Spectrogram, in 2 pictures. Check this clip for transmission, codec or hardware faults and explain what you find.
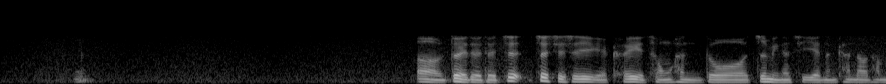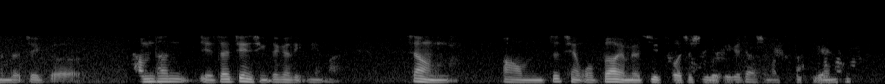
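Two echo-canceller faults appear in the second half of this speech, where both ends of the call seem to be talking at once.

Speech suppressed in double talk, at 10.17–10.29, 15.31–16.11 and 16.64–17.51 s: the echo canceller likely mistook overlap for echo and attenuated everything, so the speech dips by about 10–15 dB.

Other side's voice leaking through, at 15.76–15.83 and 17.21–17.43 s: residual loudspeaker echo likely escaped cancellation and surfaces as a faint second voice, roughly 20–30 dB below the speech.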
